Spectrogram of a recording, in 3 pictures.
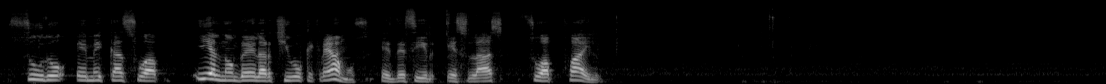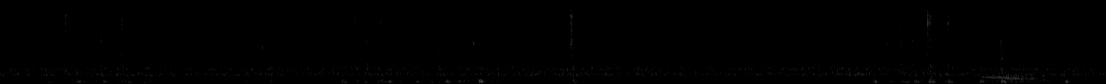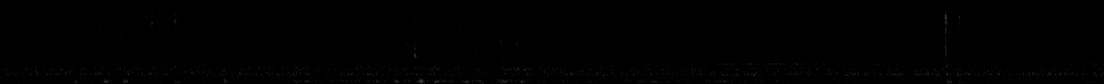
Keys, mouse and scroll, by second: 0.3 ctrl+o, 1.0 Return, 2.3 ctrl+x, 4.1-4.4 typing, 5.7 typing, 6.1 Return, 7.1-9.9 typing, 11.3-12.3 typing, 13.8-16.8 typing, 19.5-23.8 typing, 24.9-27.8 typing, 31.6 Return.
